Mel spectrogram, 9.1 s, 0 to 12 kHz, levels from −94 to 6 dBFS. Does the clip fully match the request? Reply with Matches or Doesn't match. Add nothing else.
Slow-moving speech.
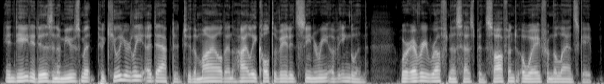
Doesn't match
